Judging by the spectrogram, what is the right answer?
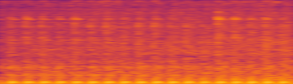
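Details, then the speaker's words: Barn-find off-road buggy, small petrol engine with centrifugal clutch, not run for a while: even steady low thumping about eleven beats a second, no misses or rattles; idling smoothly, runs well. "It does move. It's got a nice sound to it, actually. Runs well."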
